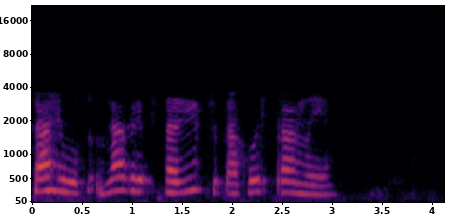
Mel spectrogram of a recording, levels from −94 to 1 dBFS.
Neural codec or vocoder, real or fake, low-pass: codec, 24 kHz, 1 kbps, SNAC; fake; 3.6 kHz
